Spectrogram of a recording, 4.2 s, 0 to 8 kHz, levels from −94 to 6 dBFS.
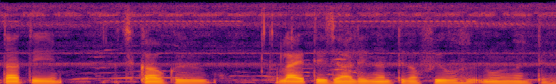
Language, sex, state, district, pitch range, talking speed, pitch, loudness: Wancho, male, Arunachal Pradesh, Longding, 120-130 Hz, 130 wpm, 125 Hz, -20 LUFS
